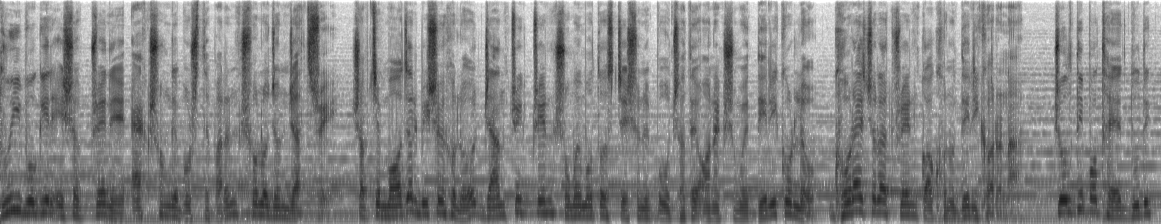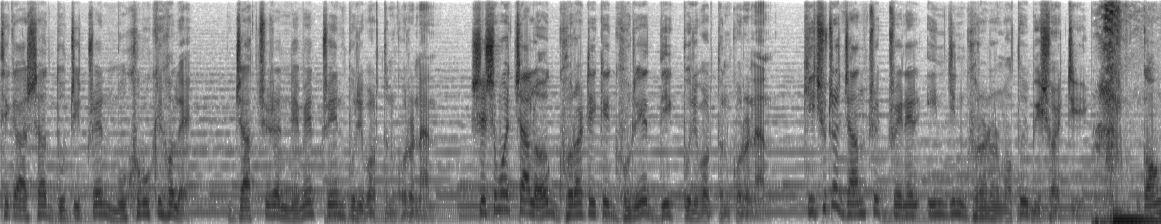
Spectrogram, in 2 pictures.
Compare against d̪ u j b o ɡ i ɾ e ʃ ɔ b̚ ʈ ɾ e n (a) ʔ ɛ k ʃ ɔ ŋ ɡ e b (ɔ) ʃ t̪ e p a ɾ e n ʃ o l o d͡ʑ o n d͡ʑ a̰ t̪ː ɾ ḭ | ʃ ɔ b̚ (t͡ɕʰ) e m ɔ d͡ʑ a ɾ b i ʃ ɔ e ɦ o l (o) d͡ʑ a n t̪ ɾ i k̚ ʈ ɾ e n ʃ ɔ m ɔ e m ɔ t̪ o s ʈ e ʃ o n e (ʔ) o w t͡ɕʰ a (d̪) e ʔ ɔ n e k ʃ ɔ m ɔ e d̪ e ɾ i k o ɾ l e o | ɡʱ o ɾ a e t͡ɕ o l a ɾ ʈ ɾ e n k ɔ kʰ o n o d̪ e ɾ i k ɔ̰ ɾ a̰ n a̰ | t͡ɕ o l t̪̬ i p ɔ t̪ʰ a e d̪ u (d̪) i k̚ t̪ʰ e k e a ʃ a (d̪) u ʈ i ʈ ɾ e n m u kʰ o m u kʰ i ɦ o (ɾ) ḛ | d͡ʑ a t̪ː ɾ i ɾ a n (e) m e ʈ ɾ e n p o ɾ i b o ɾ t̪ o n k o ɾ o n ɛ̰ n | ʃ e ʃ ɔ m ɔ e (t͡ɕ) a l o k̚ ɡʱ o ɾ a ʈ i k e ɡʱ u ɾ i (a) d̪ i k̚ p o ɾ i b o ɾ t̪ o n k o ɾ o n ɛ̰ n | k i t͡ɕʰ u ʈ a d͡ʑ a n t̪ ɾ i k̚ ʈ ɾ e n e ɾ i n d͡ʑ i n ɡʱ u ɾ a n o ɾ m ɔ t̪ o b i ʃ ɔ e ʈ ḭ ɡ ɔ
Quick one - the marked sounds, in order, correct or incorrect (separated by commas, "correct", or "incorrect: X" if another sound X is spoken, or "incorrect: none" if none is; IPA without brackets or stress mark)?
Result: incorrect: e, incorrect: o, incorrect: t͡ɕ, correct, incorrect: p, incorrect: t̪, correct, correct, incorrect: l, correct, correct, incorrect: e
